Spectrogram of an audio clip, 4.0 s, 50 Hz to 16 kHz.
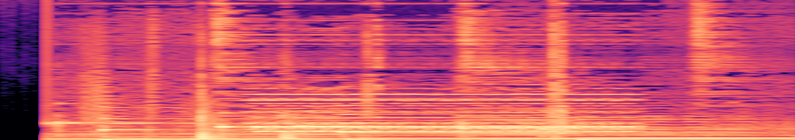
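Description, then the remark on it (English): A telephone rings steadily for several seconds, its bright electronic tones layered and shifting slightly in pitch, fairly loud with no voices: Kenneth calling Tracy at home in the show 30 Rock. “And then he gets a phone call from Kenneth where he has to prove himself as a good husband.”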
